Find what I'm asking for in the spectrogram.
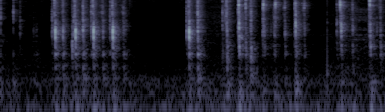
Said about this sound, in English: my keyboard is awful clicky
